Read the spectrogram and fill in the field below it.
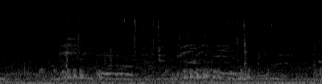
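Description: A pair of Firozpuri pigeons, a male and a female, cooing softly and close by in a few low, rolling calls over quiet background noise.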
